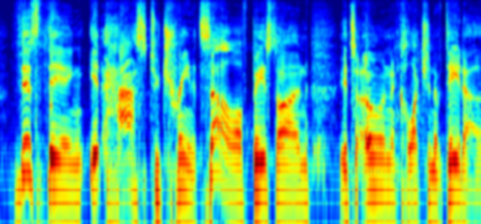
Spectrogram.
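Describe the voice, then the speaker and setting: Noticeable background noise sits under a voice whose pitch varies in an ordinary way. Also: man, fairly high pitch for a man. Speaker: conference speaker. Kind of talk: conference talk. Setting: stage with audience. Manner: fast; halting, many fillers.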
